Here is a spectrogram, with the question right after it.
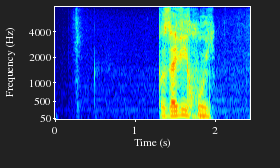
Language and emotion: Russian, angry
